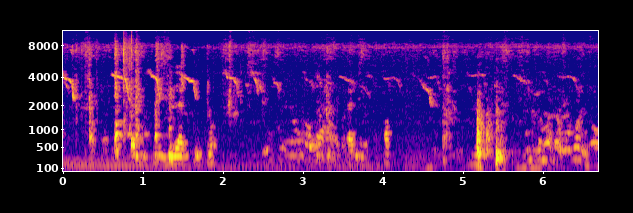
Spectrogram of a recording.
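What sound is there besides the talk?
birds, chickens nearby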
